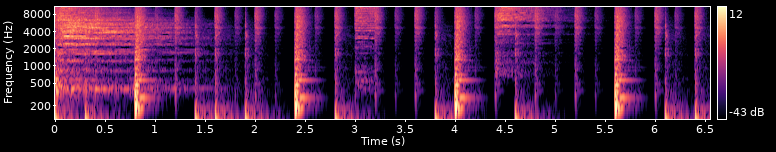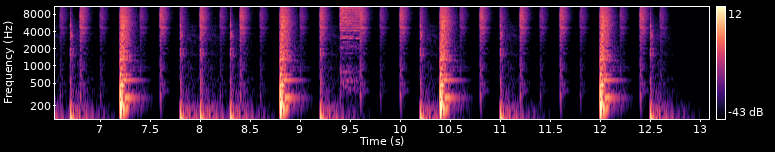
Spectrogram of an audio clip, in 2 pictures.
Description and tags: basic drum loop
Whatever style you want. Cool and realistic, with some bass stepping.
basic, 100, loop, bpm, realistic, drums, slow, rock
